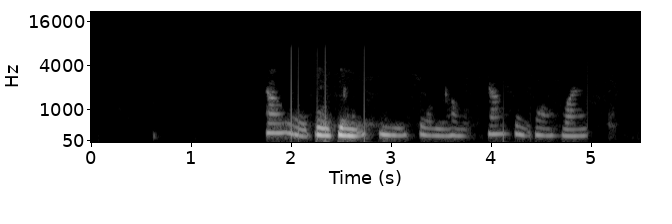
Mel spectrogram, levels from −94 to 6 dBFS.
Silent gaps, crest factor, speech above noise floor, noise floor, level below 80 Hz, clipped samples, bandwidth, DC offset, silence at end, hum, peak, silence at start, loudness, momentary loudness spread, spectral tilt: none; 22 dB; over 56 dB; under -90 dBFS; -76 dBFS; under 0.1%; 2.9 kHz; under 0.1%; 0.55 s; none; -14 dBFS; 1.75 s; -33 LUFS; 19 LU; -10 dB/octave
